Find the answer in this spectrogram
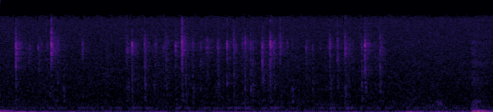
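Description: Typing on a computer keyboard: a run of irregular keystroke clicks, several a second, as a short phrase is typed out.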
